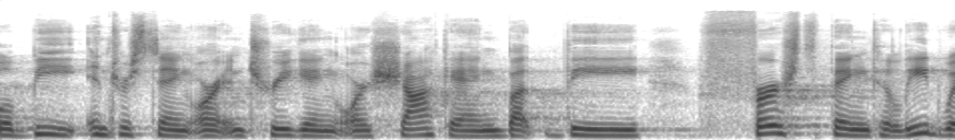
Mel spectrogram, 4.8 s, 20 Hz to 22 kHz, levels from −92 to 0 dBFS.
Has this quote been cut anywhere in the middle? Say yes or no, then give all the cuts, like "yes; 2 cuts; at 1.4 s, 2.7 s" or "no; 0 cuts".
no; 0 cuts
